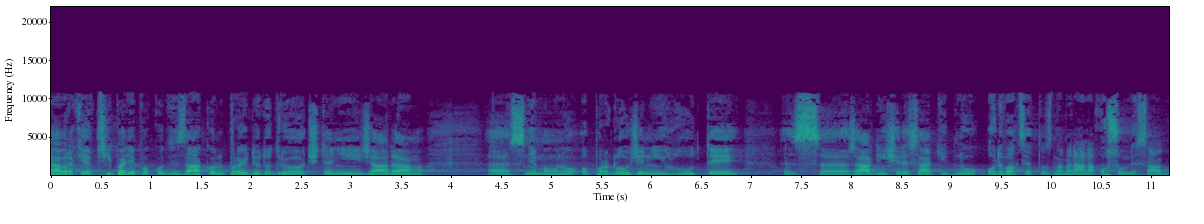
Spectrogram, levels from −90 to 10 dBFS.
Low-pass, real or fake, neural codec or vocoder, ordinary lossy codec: 10.8 kHz; fake; vocoder, 24 kHz, 100 mel bands, Vocos; MP3, 48 kbps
